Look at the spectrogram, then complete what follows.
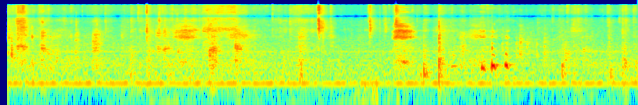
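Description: Two boxer dogs play-fighting over soap bubbles: scuffling with many sharp clicks and knocks, and a few short whimpers about six and a half seconds in.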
